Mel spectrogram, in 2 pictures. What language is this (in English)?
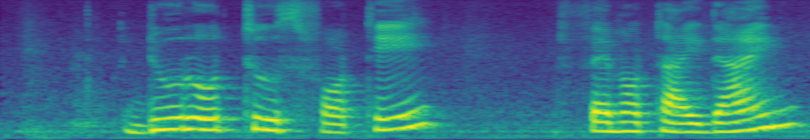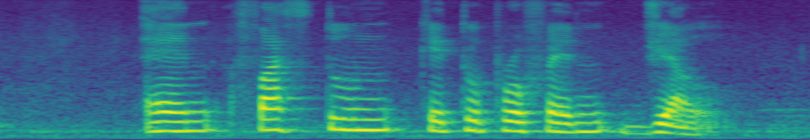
English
